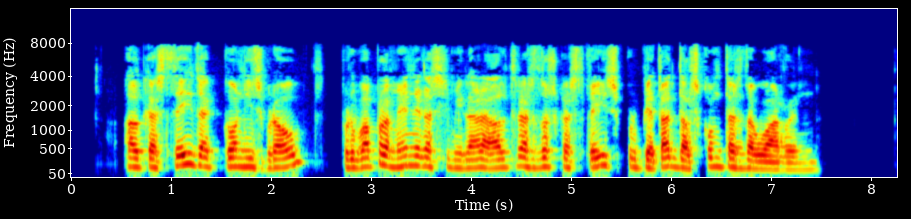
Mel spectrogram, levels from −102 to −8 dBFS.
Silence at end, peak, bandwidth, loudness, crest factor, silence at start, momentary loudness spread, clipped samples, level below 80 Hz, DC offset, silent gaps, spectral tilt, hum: 0.8 s; -2 dBFS; 8.2 kHz; -19 LUFS; 18 dB; 0.55 s; 8 LU; under 0.1%; -58 dBFS; under 0.1%; 2.57-2.71 s; -6 dB/octave; none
